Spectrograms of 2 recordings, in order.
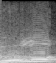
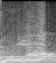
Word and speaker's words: جمعہ: ایک قول یہ ہے کہ میم کے پیش کے ساتھ جمعہ آ, ایک قول یہ ہے کہ میم کے زبر کے ساتھ جمعہ آ, ایک قول یہ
